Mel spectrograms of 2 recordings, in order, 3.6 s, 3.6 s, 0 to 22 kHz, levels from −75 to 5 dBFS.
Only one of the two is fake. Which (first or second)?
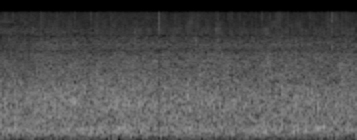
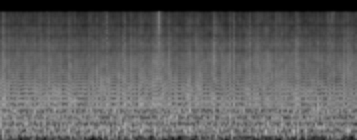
second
